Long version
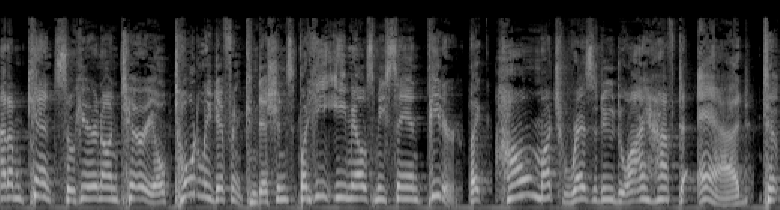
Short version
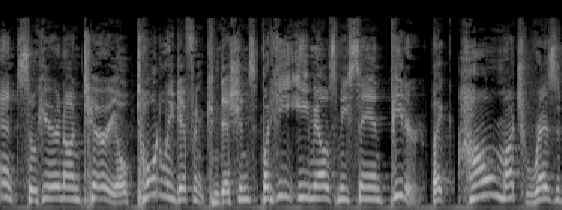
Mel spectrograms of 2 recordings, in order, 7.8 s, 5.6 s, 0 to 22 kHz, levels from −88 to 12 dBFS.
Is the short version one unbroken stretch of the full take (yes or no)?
yes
